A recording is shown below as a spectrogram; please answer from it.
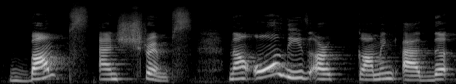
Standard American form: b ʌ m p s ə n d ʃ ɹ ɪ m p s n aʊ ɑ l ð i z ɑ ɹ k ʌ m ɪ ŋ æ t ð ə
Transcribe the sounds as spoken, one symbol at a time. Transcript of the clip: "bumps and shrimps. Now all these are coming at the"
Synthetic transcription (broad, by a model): b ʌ m p s ə n d ʃ ɹ ɪ m p s n aʊ ɑ l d i z ɑ ɹ k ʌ m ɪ ŋ æ t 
